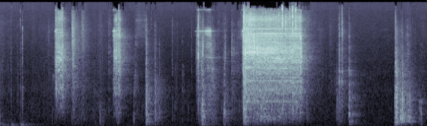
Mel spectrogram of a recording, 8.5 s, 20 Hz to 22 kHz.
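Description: A ratchet works the headlight bolts loose on a BMW E90 3 Series. Short bursts of clicking come close and loud, with one longer continuous run in the middle and brief pauses between the strokes.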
